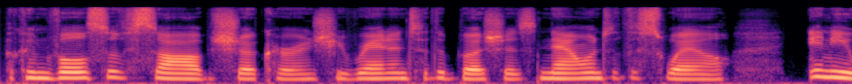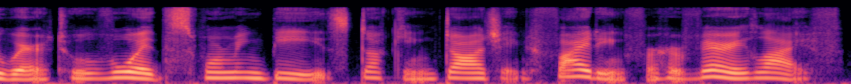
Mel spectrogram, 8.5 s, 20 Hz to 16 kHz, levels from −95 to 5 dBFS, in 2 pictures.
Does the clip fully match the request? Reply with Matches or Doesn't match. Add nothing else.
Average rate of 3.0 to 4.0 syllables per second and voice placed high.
Doesn't match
